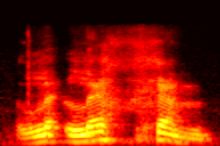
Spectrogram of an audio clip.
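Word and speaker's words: לחם: Lechem. In the back of your mouth.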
